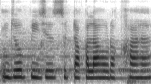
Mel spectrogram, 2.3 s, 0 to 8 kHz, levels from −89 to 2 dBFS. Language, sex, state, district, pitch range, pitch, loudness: Hindi, female, Bihar, Patna, 235-255 Hz, 245 Hz, -15 LUFS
